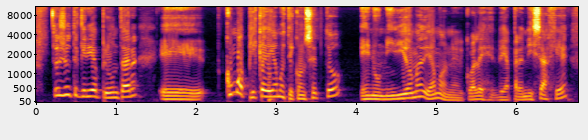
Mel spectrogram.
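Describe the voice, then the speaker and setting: A man with a Tucumán accent moves at a fairly quick pace, his fairly high voice dark and mellow and swinging very widely in pitch. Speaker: podcast host. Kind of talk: casual interview.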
